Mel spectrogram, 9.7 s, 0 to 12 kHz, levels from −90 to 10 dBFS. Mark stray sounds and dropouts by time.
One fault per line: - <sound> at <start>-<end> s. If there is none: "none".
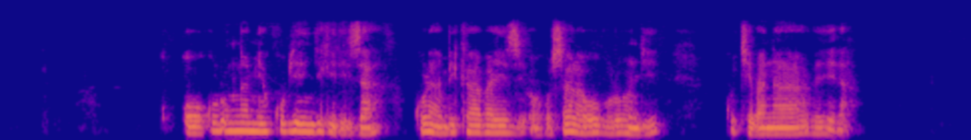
none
